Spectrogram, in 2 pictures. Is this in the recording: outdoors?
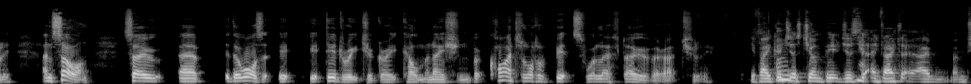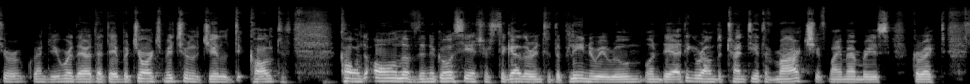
no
